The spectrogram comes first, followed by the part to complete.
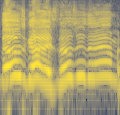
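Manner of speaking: very high, very loud, shrill screaming screech. Retelling the woman screaming from a stretcher: imitating a woman screaming. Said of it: "She's still screaming".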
